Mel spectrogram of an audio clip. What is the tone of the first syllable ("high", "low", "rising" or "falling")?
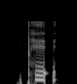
high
